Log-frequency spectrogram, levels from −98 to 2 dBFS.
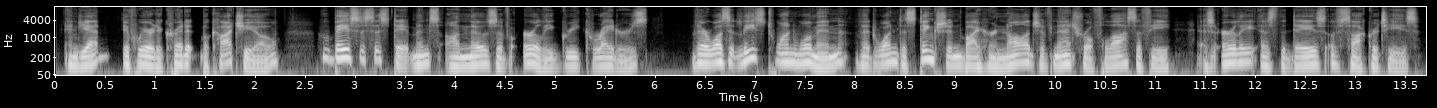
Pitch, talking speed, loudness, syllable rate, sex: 115 Hz, 175 wpm, -19 LUFS, 5.5 syllables/s, male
